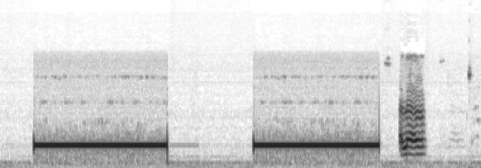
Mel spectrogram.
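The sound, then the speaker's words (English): Two long, steady low-pitched ringback tones, each lasting about two seconds with a pause between, followed by a brief loud voice as someone picks up the line. “Let's see if they, let's see how long we can keep him on. You got the timer? If they answer.”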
